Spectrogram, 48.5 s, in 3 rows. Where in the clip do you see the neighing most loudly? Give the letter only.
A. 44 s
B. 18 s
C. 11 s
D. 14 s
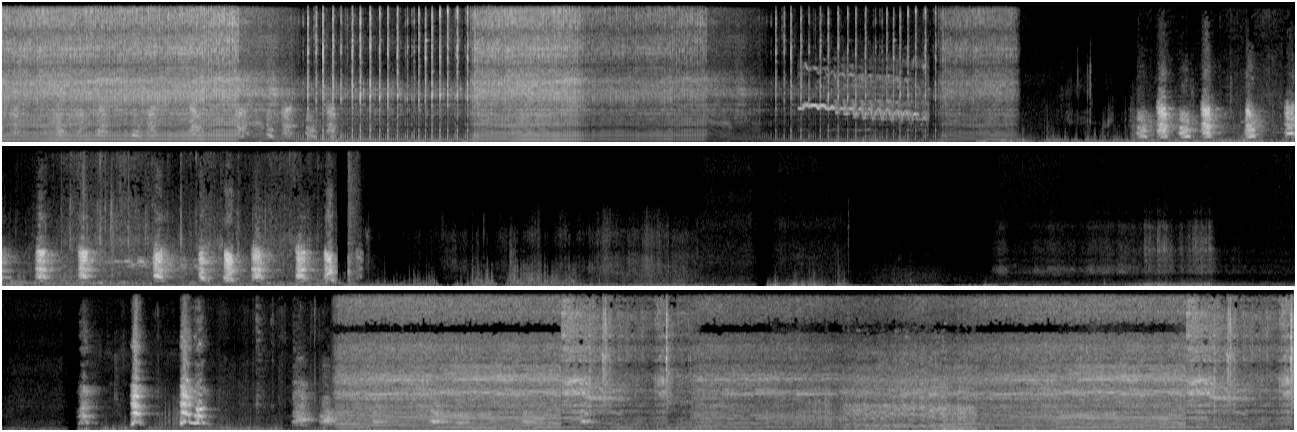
A.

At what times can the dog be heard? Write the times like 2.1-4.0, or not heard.
0.0-4.4, 14.2-20.7, 33.3-35.0, 36.0-39.8.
